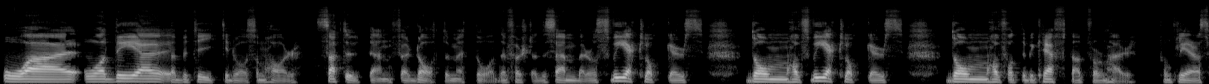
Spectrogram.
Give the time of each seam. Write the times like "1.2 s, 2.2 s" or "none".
1.7 s, 3.0 s, 4.7 s, 8.0 s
